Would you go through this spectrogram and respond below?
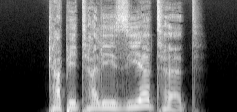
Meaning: inflection of kapitalisieren: 1. second-person plural preterite 2. second-person plural subjunctive II
- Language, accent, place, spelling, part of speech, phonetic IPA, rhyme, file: German, Germany, Berlin, kapitalisiertet, verb, [kapitaliˈziːɐ̯tət], -iːɐ̯tət, De-kapitalisiertet.ogg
